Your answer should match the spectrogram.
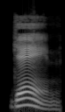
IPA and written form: gˈeɪn (gain)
